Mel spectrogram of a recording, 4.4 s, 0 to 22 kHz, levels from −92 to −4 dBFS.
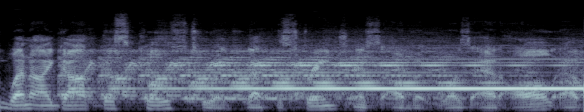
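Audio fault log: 0.43 s to the end: feedback howl. Sound from a second device in the same room is picked up again by the microphone and played back louder on each trip round the loop, so the repeats, roughly 0.3 s apart, grow instead of dying away and narrow onto a tone around 1 kHz. It peaks about 7 dB above the speech. A spectrogram shows a bright horizontal band near 1 kHz, and the waveform swells into a dense, rising envelope.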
